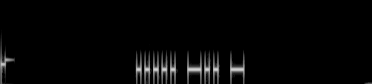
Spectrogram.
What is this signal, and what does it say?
Morse code, heard as a keyed tone, about 28 wpm, 700 Hz. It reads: 5DT
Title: Three Challenging Letter-Number Combinations 28wpm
